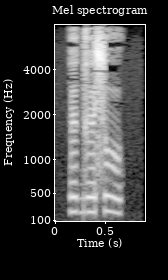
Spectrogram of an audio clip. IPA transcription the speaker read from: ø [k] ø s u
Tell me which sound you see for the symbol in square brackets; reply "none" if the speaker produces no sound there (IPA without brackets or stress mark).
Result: ɡ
